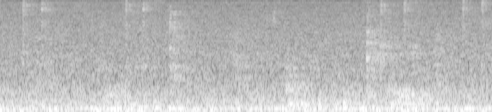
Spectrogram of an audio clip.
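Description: A few faint, irregular clicks of a computer mouse being clicked and scrolled, over a steady low hum.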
